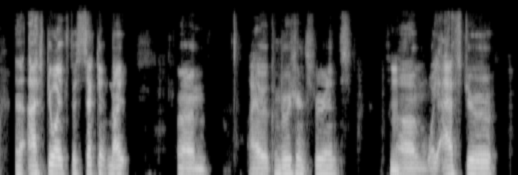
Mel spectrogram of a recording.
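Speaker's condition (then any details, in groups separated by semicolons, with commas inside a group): Cerebral palsy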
